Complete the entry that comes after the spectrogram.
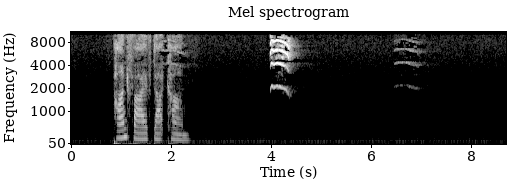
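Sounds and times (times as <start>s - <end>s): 
speech: 0.9s - 2.4s
owl screaming: 4.0s - 4.8s, 6.4s - 7.2s.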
